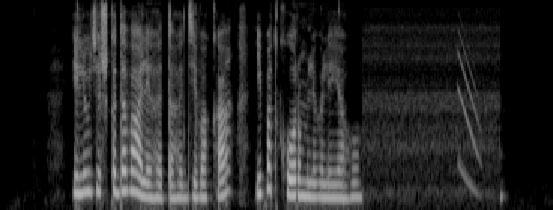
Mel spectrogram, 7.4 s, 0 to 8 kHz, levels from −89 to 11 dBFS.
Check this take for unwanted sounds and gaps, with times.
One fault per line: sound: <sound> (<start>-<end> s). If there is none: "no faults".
sound: chirp (6.1-6.4 s)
